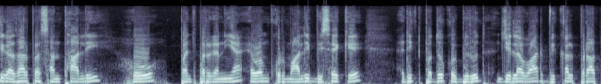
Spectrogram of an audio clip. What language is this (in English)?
Hindi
